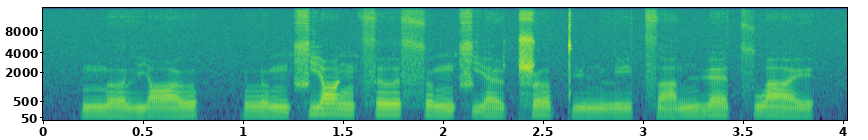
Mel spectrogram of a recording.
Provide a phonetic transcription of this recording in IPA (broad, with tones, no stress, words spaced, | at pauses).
n̪ɤ˨˩ljɑ˨˦ʊ̯ | lʊ˨˩ŋ ɕjɑ˥˨ŋsɹ̩˦ sʊ˦ŋɕjɛ˨˦ʈ͡ʂɤ˥˨ t̪y˨˩nli˨˦t͡sä˨˦ n̪ɥɛ˥˨t͡swa˥˨ɪ̯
